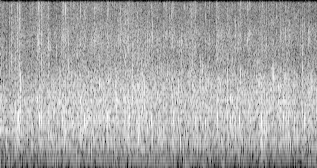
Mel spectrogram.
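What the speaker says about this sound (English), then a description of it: "A huge round of applause for those gentlemen" A dense, even round of applause from an audience at a college arts awards ceremony, honouring senior certificate winners, continuous and fairly loud with no voices.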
